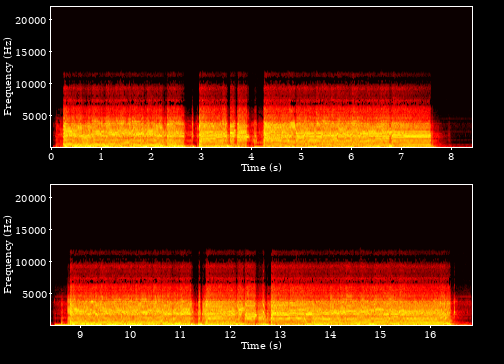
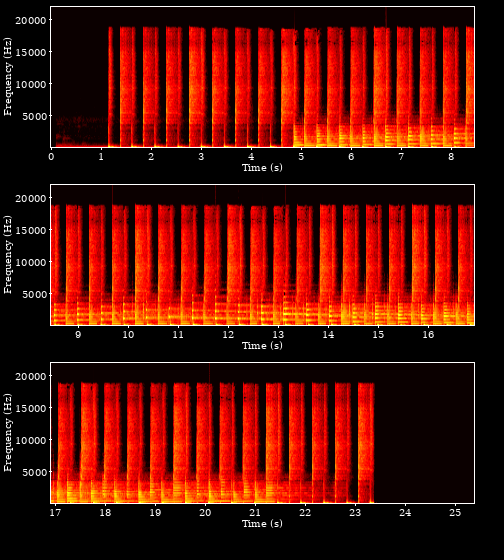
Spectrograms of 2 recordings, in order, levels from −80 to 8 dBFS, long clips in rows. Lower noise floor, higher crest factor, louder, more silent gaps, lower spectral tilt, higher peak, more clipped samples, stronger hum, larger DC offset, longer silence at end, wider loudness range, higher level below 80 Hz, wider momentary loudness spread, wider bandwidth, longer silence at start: about the same, -53 dBFS vs -51 dBFS; about the same, 14 dB vs 18 dB; first, -13 LUFS vs -18 LUFS; neither; about the same, -4.5 dB/octave vs -3.5 dB/octave; about the same, 0 dBFS vs 0 dBFS; neither; neither; neither; second, 0.1 s vs 2 s; second, 2 LU vs 7 LU; second, -46 dBFS vs -24 dBFS; second, 2 LU vs 8 LU; second, 12 kHz vs 19.5 kHz; second, 0.1 s vs 1.15 s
